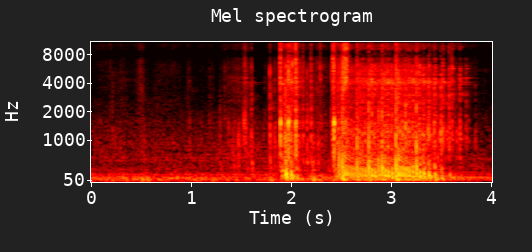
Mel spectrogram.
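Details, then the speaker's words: Stihl two-stroke hedge trimmer stored with old fuel; after L screw turned out a quarter turn for more fuel it keeps running with an unsteady idle buzz, but flares harshly and dies when throttle squeezed; low-speed mixture too lean. "So, the extra fuel helped out a lot and kept the engine running. However, when trying to squeeze the throttle, it stopped."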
